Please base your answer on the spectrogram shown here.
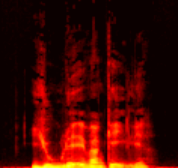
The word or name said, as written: juleevangelium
